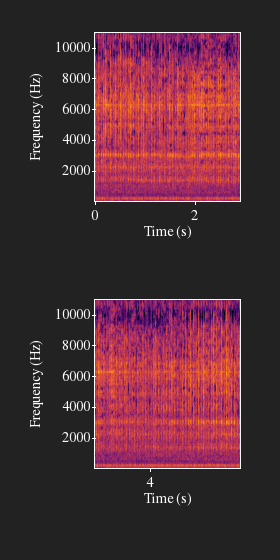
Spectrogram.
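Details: Yamaha Blaster two-stroke: rapid, regular tapping knock over a buzzy idle; knock inside the engine, cause unknown.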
